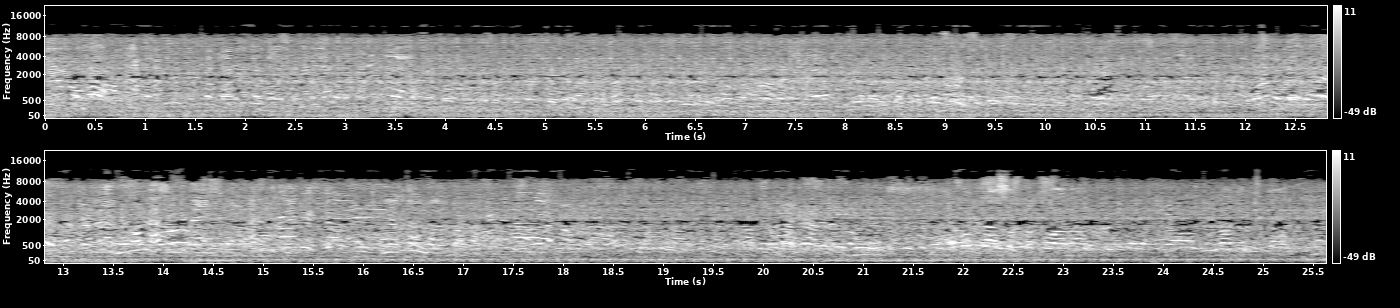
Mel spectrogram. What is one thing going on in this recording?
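A crowd of people talks and calls out outdoors.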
